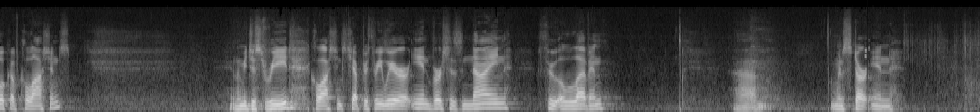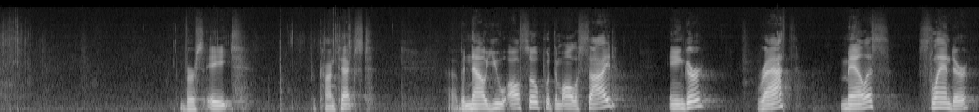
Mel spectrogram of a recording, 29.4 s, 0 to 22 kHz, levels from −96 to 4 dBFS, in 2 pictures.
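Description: A short squeaky burst of misplaced noise cuts in from 12.98 to 13.05 s, peaking around -20 dBFS, followed by a sharper, louder blip at 26.38 s, around -15 dBFS. Both are a corrupt frame decoded: bit errors in the compressed stream scrambled gains and spectral codes, yet the decoder played the damaged frames anyway, scattering energy into wrong frequencies. The first spans a few frames, the second a couple.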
